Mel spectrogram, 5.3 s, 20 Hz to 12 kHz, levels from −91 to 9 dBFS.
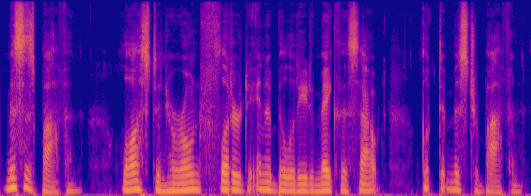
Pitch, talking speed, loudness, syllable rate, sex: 120 Hz, 180 wpm, -22 LUFS, 5.8 syllables/s, male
